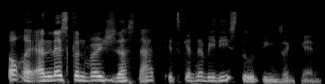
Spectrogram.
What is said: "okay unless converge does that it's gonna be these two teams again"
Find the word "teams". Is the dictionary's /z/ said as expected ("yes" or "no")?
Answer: no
